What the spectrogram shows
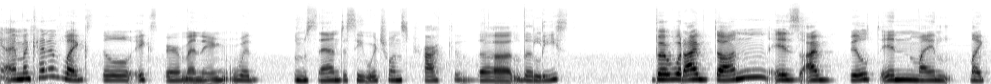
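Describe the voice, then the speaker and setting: A young woman from Sweden, chatting casually with her stream viewers from her apartment, reading their messages aloud and laughing often. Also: on the high side. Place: apartment room at home.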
